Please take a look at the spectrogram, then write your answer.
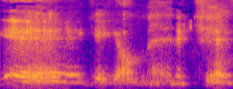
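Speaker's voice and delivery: voice dropped way down deep, drawn out. Retelling what he said on getting in the car: imitating his deep voice. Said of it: "he has a really deep voice".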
